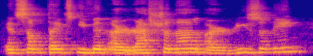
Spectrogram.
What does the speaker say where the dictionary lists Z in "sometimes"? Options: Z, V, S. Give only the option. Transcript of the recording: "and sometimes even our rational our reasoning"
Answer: S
